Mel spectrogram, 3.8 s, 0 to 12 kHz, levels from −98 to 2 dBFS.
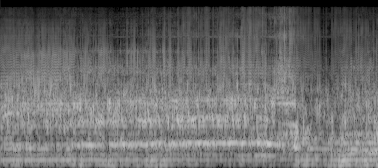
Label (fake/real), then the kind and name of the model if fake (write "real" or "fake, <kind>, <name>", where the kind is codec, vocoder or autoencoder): fake, vocoder, BigVGAN v2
